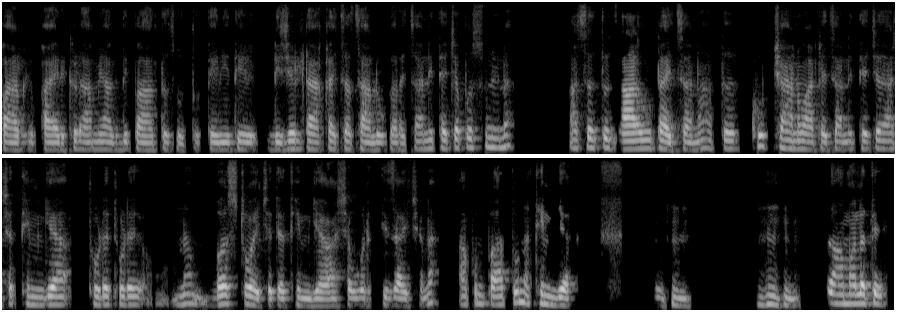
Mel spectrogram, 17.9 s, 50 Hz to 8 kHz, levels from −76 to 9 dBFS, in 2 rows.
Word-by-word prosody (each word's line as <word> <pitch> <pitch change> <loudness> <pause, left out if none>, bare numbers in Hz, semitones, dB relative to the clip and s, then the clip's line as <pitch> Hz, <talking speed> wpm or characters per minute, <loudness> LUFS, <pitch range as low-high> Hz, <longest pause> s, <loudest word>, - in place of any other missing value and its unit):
Fire 140 -1 0
फायरकडे 140 -1 0
आम्ही 145 +1 -3
अगदी 140 +1 -4
पाहतच 135 -1 -2
होतो. 135 +1 -7
त्याने 140 -1 +1
ते 145 -2 +1 0.2
डीझेल 150 +2 +1
टाकायचा, 150 0 -1
चालू 140 -2 -1
करायचा 140 +2 -4
आणि 155 +2 -3
त्याच्यापासून 180 +3 -1
आहे 180 - -3
ना 205 - -1 0.7
असा 170 +2 0
तो 180 - +3
जाळ 155 -2 +6
उठायचा 150 -4 +2
ना, 160 +4 -5
तर 155 -1 +3 0.2
खूप 210 0 +2
छान 160 -3 0
वाटायचं 145 -1 -1
आणि 150 0 -4
त्याच्या 155 +2 0
अशा 150 0 -3
ठिणग्या 160 0 +4 0.3
थोड्या-थोड्याना 160 +2 0 0.3
बस्ट 170 +1 +5
व्हायच्या 140 -4 +5
त्या 140 - +3
ठिणग्या 140 -2 +2
अशा 135 +1 -2
वरती 145 +1 -4
जायच्या 140 -2 0
ना - - -2 0.3
आपण 175 +3 -4
पाहतो 160 +5 +3
ना 200 - +2
ठिणग्या 155 -5 +5 0.9
हं. 150 - -6 0.2
हं, 135 - -6 0.8
हं, 170 - +2
हं. 135 - 0 0.3
तर 200 - +7
आम्हाला 175 +1 +6
ते - - +7
150 Hz, 165 wpm, -23 LUFS, 140-165 Hz, 0.9 s, तर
